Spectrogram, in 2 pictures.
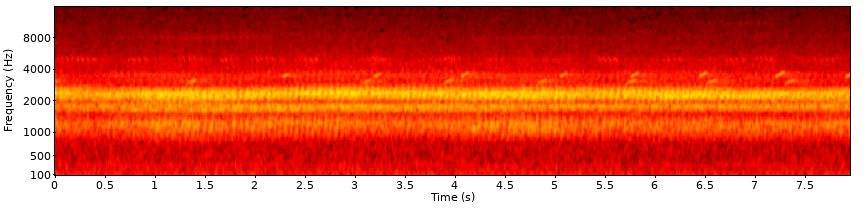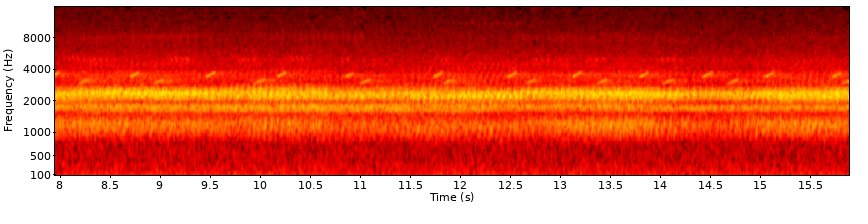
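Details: Massed frog chorus in backwater, unbroken trilling with many short rising chirps stacked above, volume steady throughout.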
